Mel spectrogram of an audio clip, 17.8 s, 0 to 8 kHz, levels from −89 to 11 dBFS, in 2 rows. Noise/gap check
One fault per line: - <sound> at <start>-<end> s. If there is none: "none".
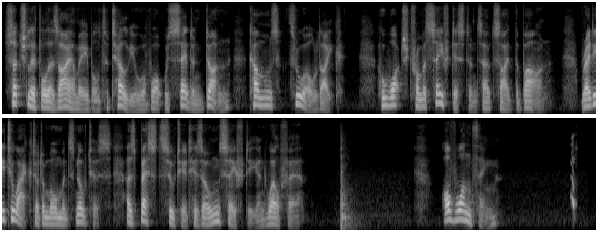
- thud at 14.0-15.0 s
- laugh at 17.4-17.6 s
